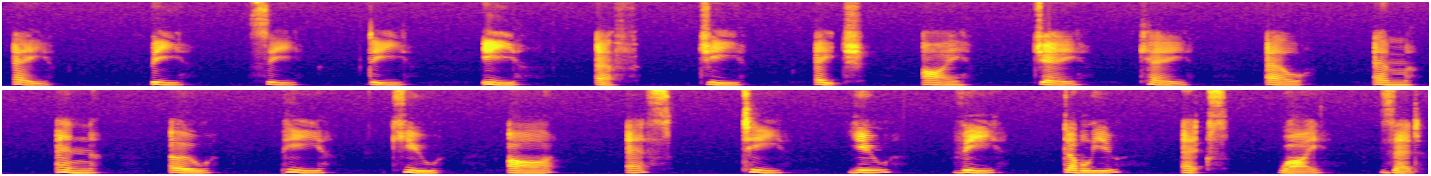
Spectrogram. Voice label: abcdefghijklmnopqrstuvwxyz, english

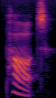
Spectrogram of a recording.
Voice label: "part", English

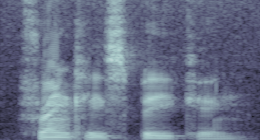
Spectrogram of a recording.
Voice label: frankly speaking, english

